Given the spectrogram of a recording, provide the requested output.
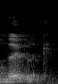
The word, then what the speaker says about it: Bublik: How do you pronounce it? Is it Bublik or Bublik?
